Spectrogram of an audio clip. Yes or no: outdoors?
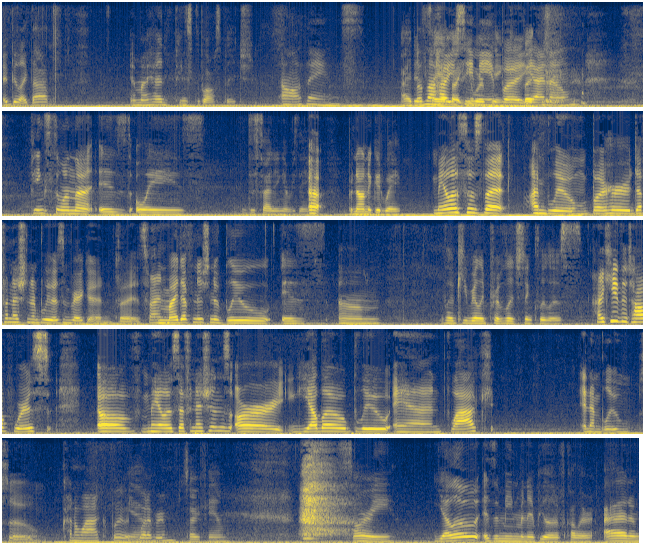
yes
